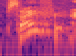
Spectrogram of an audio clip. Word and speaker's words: Seyfried: Seyfried. Her name really? Rhymes with rye bread.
